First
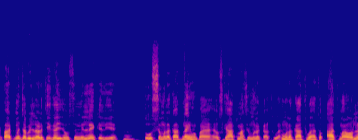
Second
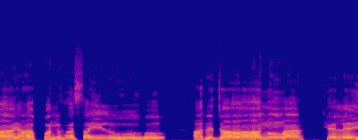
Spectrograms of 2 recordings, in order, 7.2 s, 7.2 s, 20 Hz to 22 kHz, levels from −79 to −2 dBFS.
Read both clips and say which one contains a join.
first; 1 cut; at 5.6 s

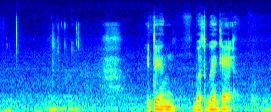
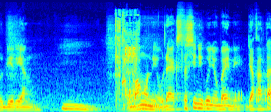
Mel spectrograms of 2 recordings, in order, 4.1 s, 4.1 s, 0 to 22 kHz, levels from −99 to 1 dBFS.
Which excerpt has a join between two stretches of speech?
second; 1 cut; at 1.9 s

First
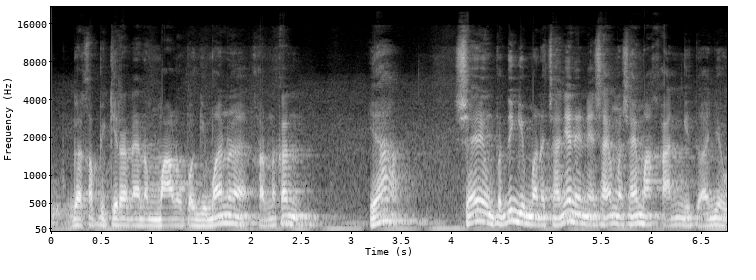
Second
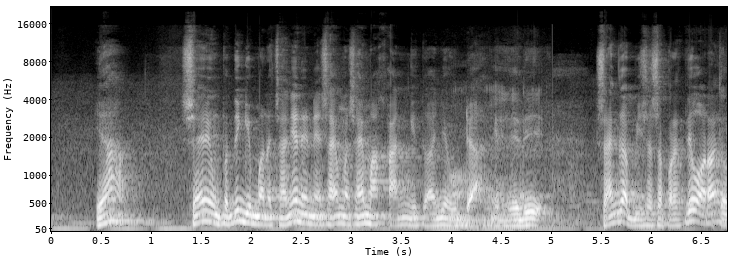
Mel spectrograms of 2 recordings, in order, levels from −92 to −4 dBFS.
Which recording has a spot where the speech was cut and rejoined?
second; 1 cut; at 5.0 s

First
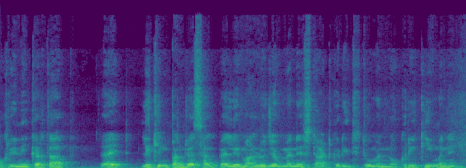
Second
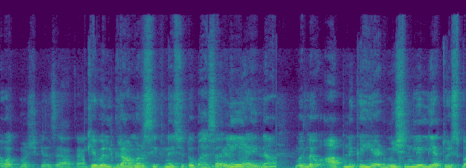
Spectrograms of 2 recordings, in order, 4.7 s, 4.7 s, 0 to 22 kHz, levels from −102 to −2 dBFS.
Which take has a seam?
second; 2 cuts; at 0.9 s, 2.8 s

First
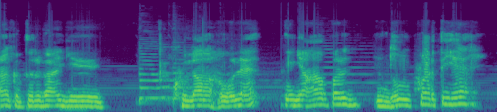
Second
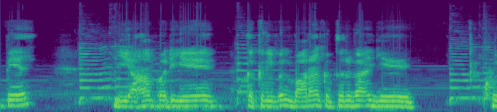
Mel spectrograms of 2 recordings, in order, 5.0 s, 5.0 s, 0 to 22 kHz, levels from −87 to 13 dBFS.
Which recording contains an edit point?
first; 1 cut; at 2.8 s

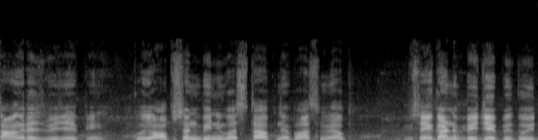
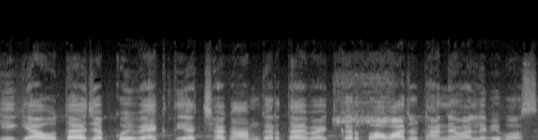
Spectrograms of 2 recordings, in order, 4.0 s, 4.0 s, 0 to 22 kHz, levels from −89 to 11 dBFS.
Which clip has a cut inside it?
first; 1 cut; at 2.8 s

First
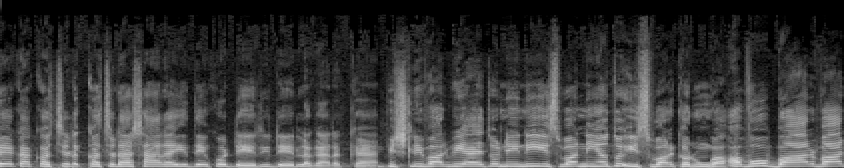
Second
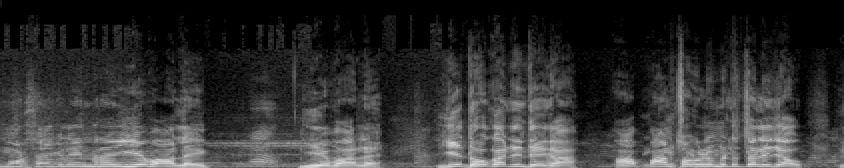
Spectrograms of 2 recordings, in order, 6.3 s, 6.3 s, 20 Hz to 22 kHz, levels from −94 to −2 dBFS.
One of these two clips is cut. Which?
first; 2 cuts; at 2.9 s, 5.4 s

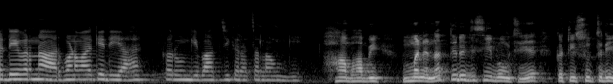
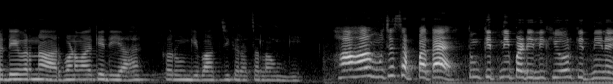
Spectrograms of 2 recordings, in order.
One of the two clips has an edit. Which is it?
second; 1 cut; at 3.2 s

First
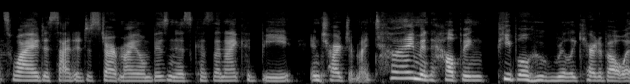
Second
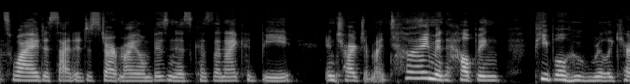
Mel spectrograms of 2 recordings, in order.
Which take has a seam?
first; 2 cuts; at 3.0 s, 4.9 s

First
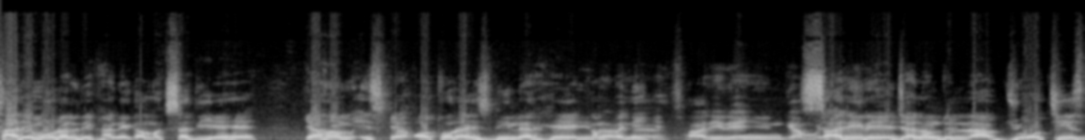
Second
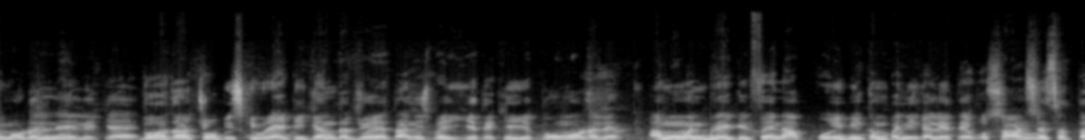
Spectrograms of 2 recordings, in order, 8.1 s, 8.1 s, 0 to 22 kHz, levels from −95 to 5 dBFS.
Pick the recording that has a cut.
second; 2 cuts; at 1.1 s, 4.8 s

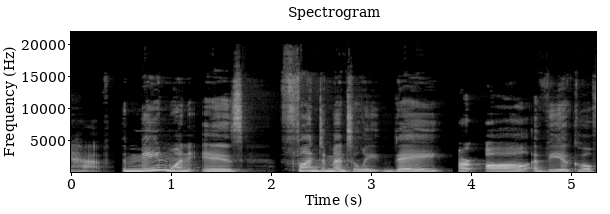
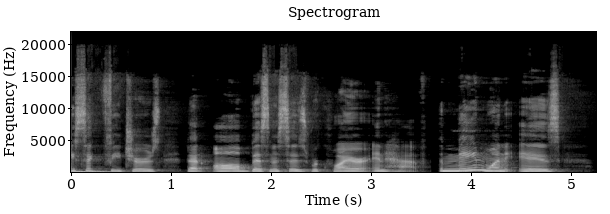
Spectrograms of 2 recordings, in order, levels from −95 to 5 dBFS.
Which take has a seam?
first; 1 cut; at 3.8 s

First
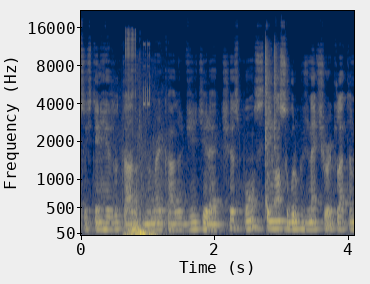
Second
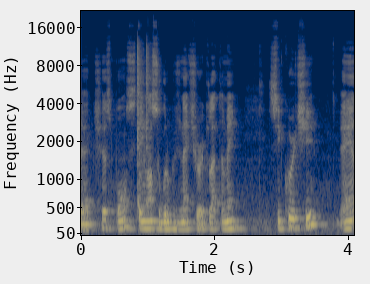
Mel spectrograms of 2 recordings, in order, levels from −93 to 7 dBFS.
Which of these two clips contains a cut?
first; 1 cut; at 0.9 s

